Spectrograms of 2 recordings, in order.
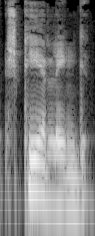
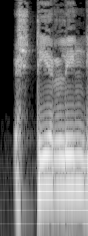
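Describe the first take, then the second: First: "Skirling" with k in place of t; mistaken pronunciation. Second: "Stirling" with a clear t after the sh; corrected pronunciation. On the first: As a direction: say "Skirling" slowly, shk at the start. Quotes the king's wrong name. ("Skirling" tagoltan, k hanggal az s után) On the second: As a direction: say "Stirling" slowly, sht at the start. ("Stirling" tagoltan, t hanggal az s után) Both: Acted.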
